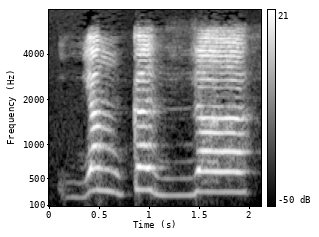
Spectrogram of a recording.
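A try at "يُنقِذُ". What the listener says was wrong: Don't prolong that.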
